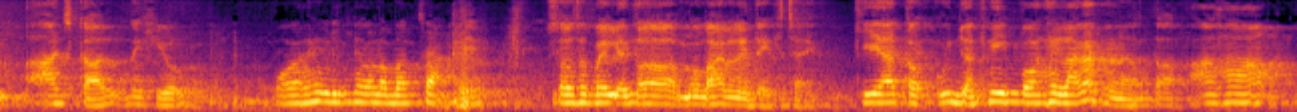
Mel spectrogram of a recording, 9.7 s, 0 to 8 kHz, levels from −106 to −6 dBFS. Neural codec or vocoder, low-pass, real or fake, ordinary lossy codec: codec, 16 kHz, 2 kbps, FunCodec, trained on LibriTTS, 25 frames a second; none; fake; none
